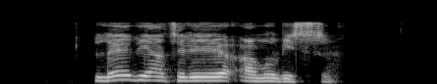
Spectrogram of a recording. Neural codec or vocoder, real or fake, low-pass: vocoder, 44.1 kHz, 128 mel bands, Pupu-Vocoder; fake; 7.2 kHz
